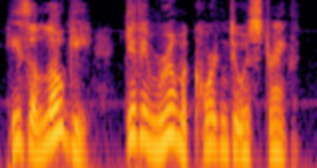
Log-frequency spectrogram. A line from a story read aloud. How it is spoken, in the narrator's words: cried Dan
